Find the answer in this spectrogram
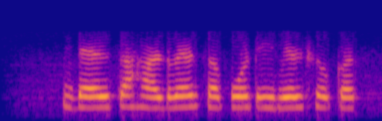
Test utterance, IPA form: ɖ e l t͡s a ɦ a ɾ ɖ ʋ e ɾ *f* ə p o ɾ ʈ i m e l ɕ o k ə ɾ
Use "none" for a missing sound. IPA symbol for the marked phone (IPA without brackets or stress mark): s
